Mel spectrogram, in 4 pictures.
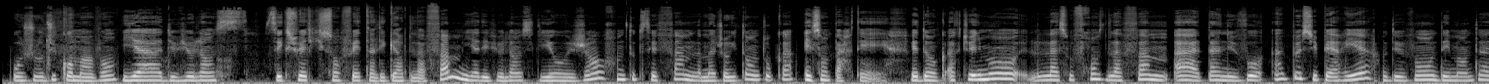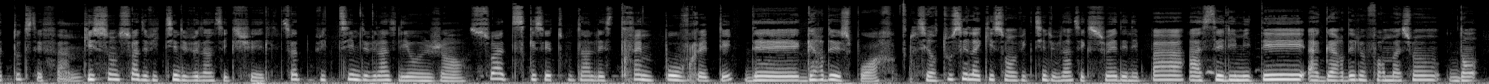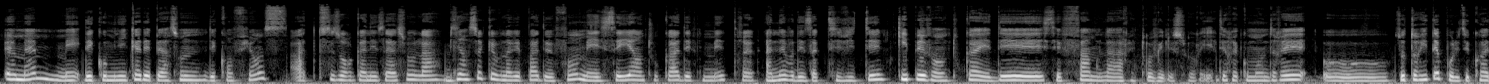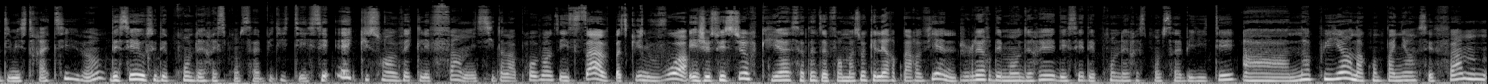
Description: dans une interview avec Radio Maendeleo.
